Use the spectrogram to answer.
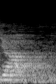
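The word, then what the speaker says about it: я: It just means I by itself, but it's pronounced as Ya.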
